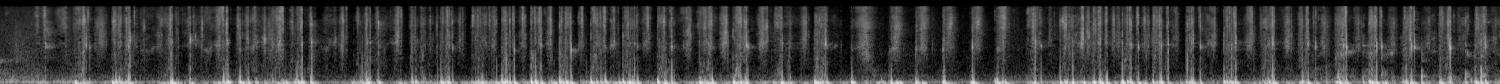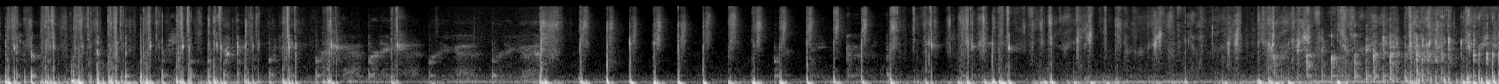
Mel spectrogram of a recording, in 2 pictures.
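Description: Hands rub, tap and swish right up against a microphone.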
